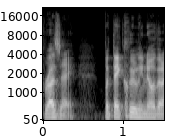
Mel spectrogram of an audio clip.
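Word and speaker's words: Reze: That's why people laugh when I call Reese Ree because I don't I pronounce the character the way I read it because I never watched it until somebody corrects me and they're like it's pronounced Res.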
